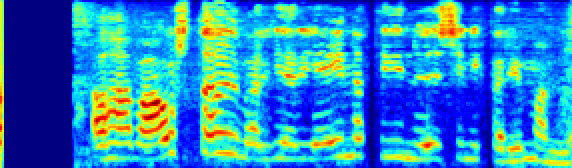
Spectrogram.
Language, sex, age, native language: Icelandic, female, 50-59, Icelandic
